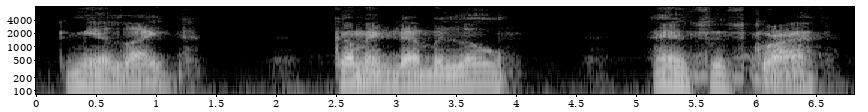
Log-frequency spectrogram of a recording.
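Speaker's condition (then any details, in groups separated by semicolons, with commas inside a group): Multiple sclerosis; sometimes affects talking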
